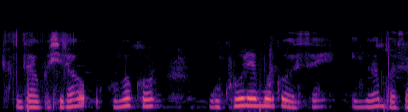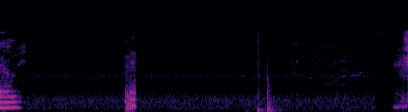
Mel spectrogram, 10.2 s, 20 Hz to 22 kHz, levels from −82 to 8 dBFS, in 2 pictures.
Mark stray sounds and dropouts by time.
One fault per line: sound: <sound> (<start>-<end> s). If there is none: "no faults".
sound: laugh (6.7-6.8 s)
sound: squeak (8.1-9.7 s)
